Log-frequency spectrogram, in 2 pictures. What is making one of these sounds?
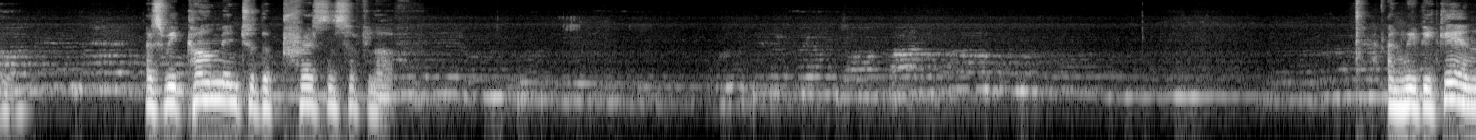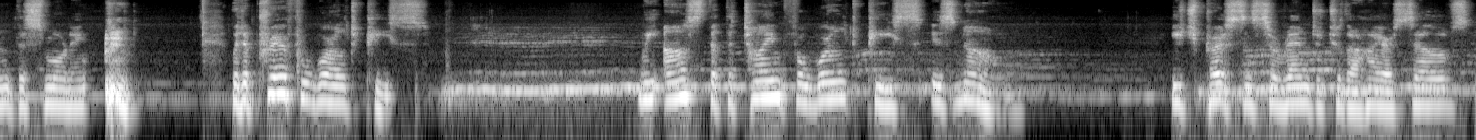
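An elderly man speaks calmly and closely into a microphone, with pauses.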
